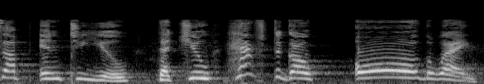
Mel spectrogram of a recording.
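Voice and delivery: slow, emphatic, landing on all the way; slow, deliberate warning. Retold or imitated. AA woman firmly explaining compulsion to Liz. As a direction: spell it out carefully. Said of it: "She said".

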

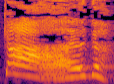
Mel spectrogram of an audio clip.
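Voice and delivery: loud, drawn-out exasperated cry; mock disgusted outburst; judgmental noise. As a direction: blurt it loud in exaggerated judgment. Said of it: "it makes those noises like".

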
